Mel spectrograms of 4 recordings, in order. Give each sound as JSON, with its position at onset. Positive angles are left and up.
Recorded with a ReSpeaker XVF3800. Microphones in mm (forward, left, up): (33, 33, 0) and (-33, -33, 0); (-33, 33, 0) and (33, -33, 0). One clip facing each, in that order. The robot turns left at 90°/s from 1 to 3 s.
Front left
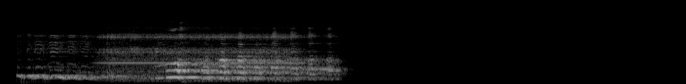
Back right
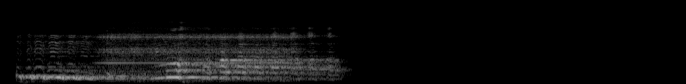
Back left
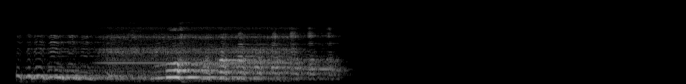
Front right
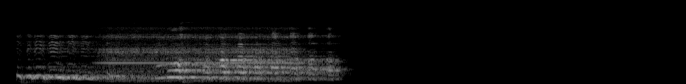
{"t": 0.2, "sound": "laughter", "azimuth_deg": -175, "distance_m": 1.4}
